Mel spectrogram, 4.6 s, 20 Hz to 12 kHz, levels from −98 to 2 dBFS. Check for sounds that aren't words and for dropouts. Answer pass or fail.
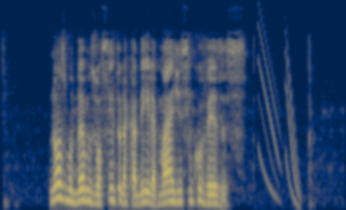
fail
